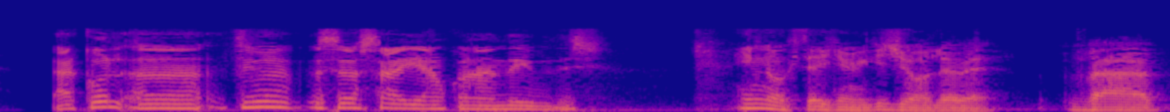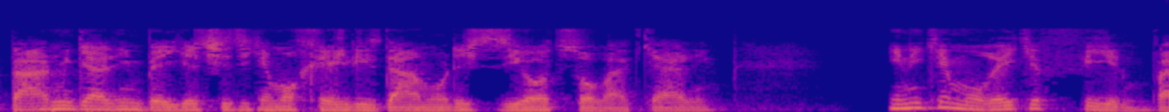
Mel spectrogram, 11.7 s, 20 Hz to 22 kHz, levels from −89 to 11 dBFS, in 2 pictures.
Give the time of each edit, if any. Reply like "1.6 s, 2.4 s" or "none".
3.7 s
